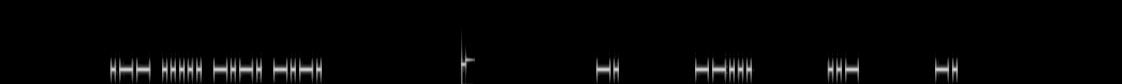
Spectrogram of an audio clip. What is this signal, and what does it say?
Morse code, heard as a keyed tone, about 27 wpm, spaced as for 14 wpm, 700 Hz. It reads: W5CC N7UN
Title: USA Call Signs - 4 Characters - 6x Character Spacing - 28wpm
